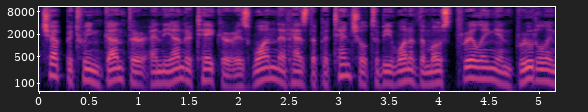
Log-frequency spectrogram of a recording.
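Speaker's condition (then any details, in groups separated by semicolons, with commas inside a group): No condition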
